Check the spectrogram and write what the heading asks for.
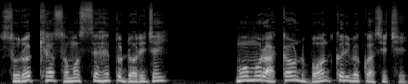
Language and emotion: Odia, fearful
